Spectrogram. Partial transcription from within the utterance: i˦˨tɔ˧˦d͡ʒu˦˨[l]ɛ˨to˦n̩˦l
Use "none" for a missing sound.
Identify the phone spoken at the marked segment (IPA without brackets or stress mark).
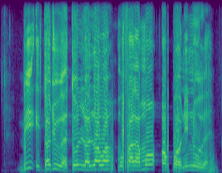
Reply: ɾ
